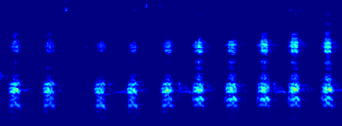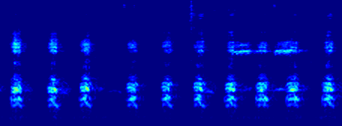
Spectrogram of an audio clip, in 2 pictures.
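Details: Goose parents urging goslings to jump from the nest in the evening, giving rhythmic loud nasal honks about four each second, with thin whistled peeps late on.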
